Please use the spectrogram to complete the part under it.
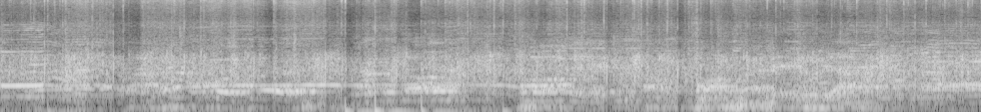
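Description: A church congregation at a Pentecost service applauds and cheers for Jesus, dense sustained clapping and shouting from a crowd filling the room, loud and close throughout.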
